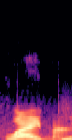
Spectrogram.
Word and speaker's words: wyvern: But wyvern Yeah. is how we pronounce it.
